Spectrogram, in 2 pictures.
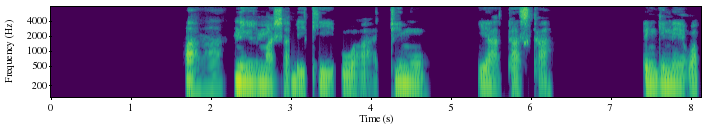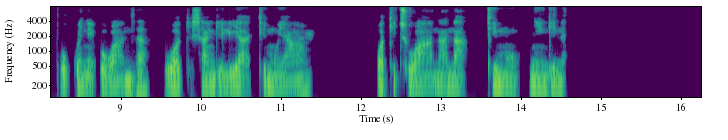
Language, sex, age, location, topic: Swahili, female, 25-35, Nakuru, government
